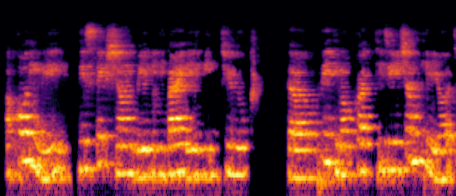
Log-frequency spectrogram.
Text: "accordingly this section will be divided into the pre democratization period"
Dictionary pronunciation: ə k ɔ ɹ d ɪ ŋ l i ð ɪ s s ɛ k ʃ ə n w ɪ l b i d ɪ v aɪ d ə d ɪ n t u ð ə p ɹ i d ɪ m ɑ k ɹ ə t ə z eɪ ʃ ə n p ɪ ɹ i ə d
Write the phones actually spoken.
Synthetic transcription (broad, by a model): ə k ɔ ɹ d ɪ ŋ l i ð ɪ s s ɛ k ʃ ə n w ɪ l b i d ɪ v aɪ d ə d ɪ n t u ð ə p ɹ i d ɪ m ɑ k ɹ ə t ə z eɪ ʃ ə n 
